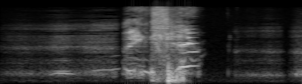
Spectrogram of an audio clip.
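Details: Person with allergies, off antihistamines before an allergy test, sneezing: a single loud, explosive sneeze with a short intake before it, over a faint background tone.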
